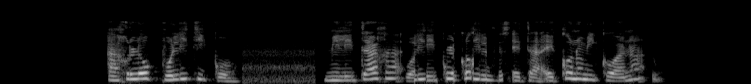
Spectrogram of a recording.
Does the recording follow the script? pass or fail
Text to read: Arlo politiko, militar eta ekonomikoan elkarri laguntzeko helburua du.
fail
